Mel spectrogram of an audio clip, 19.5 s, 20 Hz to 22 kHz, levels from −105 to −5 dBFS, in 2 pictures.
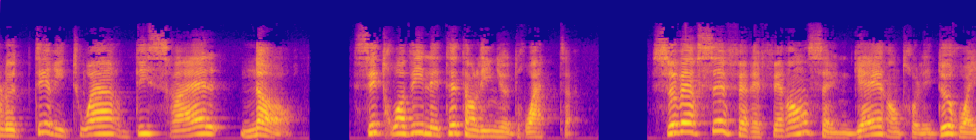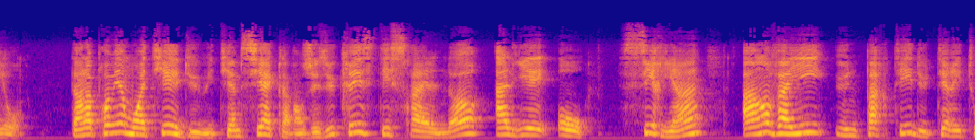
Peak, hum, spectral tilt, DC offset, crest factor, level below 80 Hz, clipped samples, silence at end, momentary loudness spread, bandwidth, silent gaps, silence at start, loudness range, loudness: -2 dBFS; none; -4 dB/octave; under 0.1%; 18 dB; -70 dBFS; under 0.1%; 0 s; 9 LU; 10.5 kHz; 3.10-3.49 s, 5.99-6.47 s; 0 s; 2 LU; -20 LUFS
